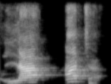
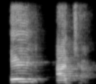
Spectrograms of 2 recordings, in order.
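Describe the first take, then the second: First: "la hacha" lento, con las dos aes expuestas una tras otra; cacofonía demostrada. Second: "el hacha" lento y más agudo, con "el" nítido antes de "hacha"; forma correcta, separada. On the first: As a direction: di despacio "la hacha", dejando oír el choque de la a de "la" con la de "hacha". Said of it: "decir la hacha es cacofónico". ("la hacha" pausado, resaltando la a repetida) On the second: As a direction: di "el hacha" despacio, separando las dos palabras sin choque de aes. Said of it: "Se prefiere usar el artículo el". ("el hacha" articulado con claridad y pausado)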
